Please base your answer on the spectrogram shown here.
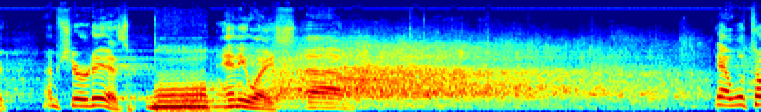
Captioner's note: blowing sound; laughing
